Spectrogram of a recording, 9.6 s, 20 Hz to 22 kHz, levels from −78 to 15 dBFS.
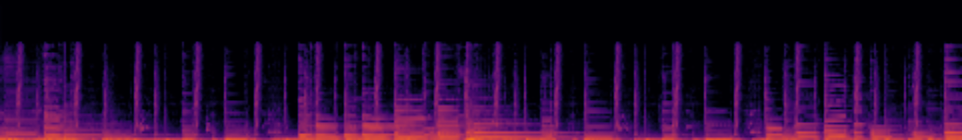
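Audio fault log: No faults heard anywhere in this recording.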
